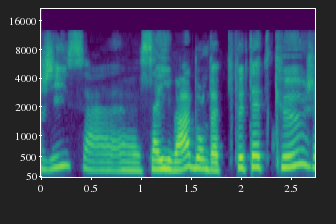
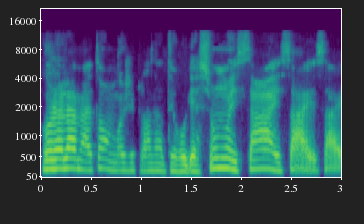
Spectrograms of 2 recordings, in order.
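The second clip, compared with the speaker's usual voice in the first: ordinary talk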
